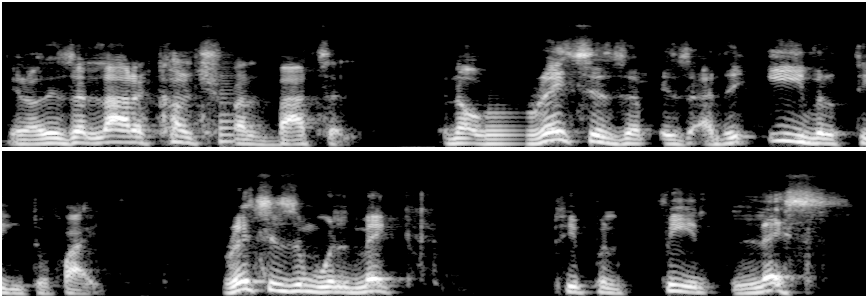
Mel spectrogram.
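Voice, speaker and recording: A man's voice: mid-range voice, lively intonation, unhurried. A middle-aged man from Ethiopia speaking passionately and off the cuff as an interview guest, repeating phrases for emphasis. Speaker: interview guest, diaspora advocate. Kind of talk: impassioned unscripted interview talk.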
